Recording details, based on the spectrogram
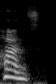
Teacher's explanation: यहाँ पर ध्वनि पंचम वर्ण की, न की आ रही है, ये अनुस्वार हुआ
